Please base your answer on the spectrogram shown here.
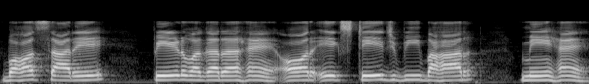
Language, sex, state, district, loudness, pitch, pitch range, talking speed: Hindi, female, Haryana, Jhajjar, -12 LUFS, 200 Hz, 190-205 Hz, 120 wpm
